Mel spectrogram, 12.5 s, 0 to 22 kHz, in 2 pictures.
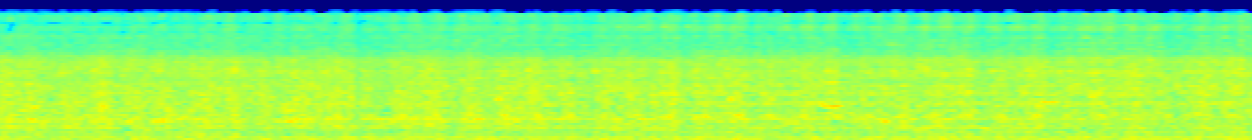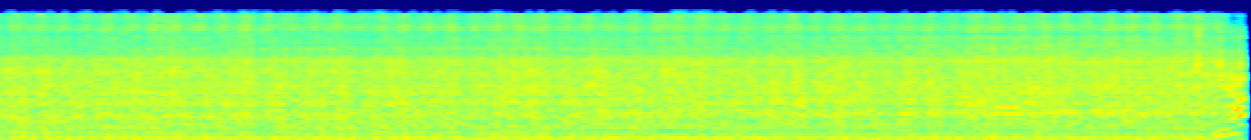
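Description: A 1964 John Deere tractor idling in a parade, a continuous low engine rumble with steady outdoor noise and no clear change in pitch.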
